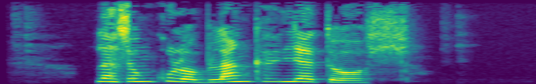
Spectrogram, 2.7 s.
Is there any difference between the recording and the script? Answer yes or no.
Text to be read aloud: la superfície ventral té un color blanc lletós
yes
